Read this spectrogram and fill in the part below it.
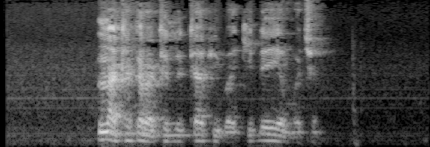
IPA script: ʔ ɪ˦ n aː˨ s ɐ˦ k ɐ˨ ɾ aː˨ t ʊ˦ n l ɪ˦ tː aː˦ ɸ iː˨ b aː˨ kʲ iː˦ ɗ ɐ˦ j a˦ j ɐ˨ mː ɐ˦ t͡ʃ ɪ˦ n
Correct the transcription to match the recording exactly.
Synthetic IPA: ʔ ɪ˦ n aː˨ t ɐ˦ k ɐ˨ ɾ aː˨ t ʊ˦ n l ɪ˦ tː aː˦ ɸ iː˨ b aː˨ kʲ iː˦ ɗ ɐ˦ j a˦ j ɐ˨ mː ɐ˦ t͡ʃ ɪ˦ ŋ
